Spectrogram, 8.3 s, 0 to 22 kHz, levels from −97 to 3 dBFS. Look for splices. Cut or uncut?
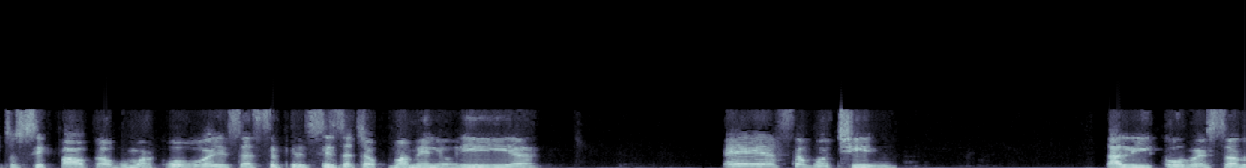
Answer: cut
